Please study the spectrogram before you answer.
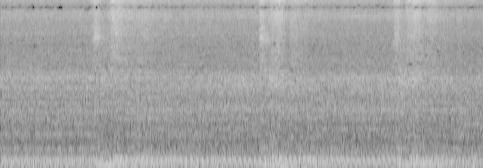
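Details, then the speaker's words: Honda Civic just after a new fuel filter was fitted and the system primed: it started normally, then a low, lumpy idle rumble swells and sags every second or two, struggling as if about to stall. Cause unknown; a fuel pump has been ordered. "issue I don't know if you guys can hear that but it's kind of struggling on idle oh no it's B to die"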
